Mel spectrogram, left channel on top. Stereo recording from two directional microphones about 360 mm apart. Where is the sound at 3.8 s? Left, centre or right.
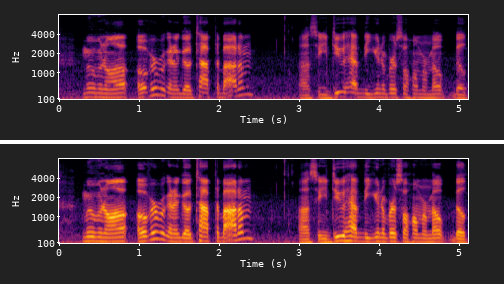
Right.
